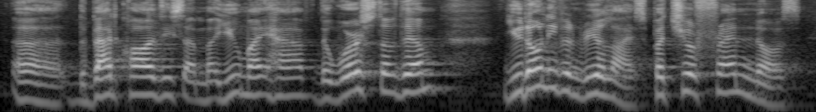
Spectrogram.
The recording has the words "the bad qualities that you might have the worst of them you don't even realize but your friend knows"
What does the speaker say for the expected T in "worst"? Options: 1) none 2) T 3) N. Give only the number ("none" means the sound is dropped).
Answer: 2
